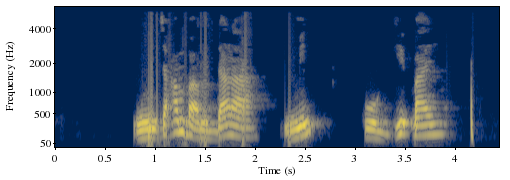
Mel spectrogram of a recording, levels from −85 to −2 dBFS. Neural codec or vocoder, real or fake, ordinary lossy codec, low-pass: none; real; MP3, 32 kbps; 5.4 kHz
